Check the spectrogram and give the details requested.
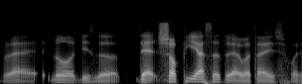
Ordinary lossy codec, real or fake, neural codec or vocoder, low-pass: none; fake; codec, 16 kHz, about 1 kbps, DyCAST, with the encoder's durations; 7.2 kHz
